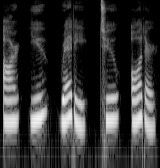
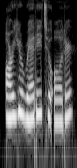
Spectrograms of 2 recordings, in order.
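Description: First: "Are you ready to order?" slowly, word by word; slow reading. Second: Said in the usual way. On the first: Shown as a demonstration. Teacher reads "Are you ready to order?" for learners, slow reading. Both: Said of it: "慢慢来读".

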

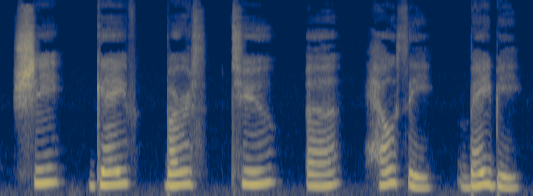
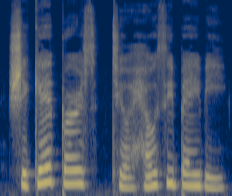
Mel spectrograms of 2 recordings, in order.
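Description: First: Slow, word by word, each word clear; slow reading. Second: Said in the usual way. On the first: Shown as a demonstration. Teacher reads the sentence slowly to students. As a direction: read it slowly for learners. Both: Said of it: "好，慢慢来读。".

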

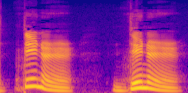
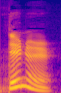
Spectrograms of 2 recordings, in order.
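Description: First: "dinner" ending in a tightly hooked-back "ner"; strongly hooked R. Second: "dinner" ending in an open, half-curled "nar"; wrong weak R. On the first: Teacher gives the correct sound, strongly hooked R. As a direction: pull the tongue hard back at the end of "dinner". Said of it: "强烈的勾回来". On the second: Teacher contrasts the mistake, weak open R. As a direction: say "dinner" as "di-nar", R not hooked back. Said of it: "不是". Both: Shown as a demonstration.

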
